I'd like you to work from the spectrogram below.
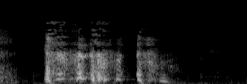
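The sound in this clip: Throat clearing and coughing: two rough, fairly loud bursts, the first longer and broken into several harsh pulses, the second shorter, with quiet between and after.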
